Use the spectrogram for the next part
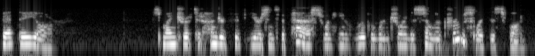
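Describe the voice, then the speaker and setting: A woman narrates a written story in a mid-pitched voice. She reads it out as scripted prose, stumbling now and then, and the sound is dry with very little room in it. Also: steady tone, a little fast, hardly any pauses, no room sound, rough recording. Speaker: narrator reading fan fiction.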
